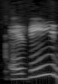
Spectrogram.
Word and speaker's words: Evvie: And I have been told that it is Evie, not Evie. – Oh. I would have said, is it Evie? – Yeah, no, it's Evie. It's pronounced, because in the book they say Evie like Chevy, not yeah, something else or whatever.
